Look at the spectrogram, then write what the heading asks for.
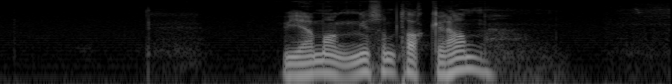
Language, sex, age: Norwegian, male, 56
